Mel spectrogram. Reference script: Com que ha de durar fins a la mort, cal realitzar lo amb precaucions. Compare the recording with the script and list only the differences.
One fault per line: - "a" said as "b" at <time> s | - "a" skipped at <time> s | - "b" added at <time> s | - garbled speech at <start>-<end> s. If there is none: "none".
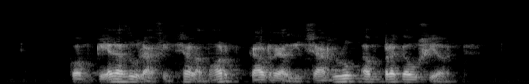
none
